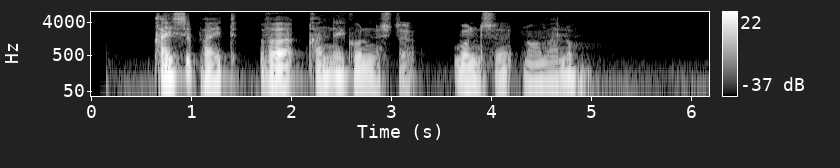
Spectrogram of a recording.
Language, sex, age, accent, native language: Uzbek, male, 19-29, Andijon, Uzbek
